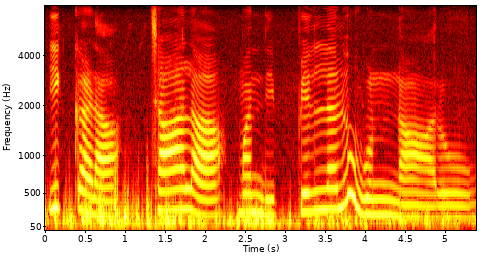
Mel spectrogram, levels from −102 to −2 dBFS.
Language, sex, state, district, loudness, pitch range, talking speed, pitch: Telugu, female, Andhra Pradesh, Annamaya, -16 LUFS, 170-275 Hz, 55 wpm, 210 Hz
